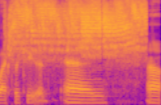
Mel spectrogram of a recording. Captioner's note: electricity zapping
